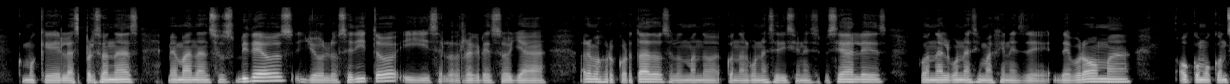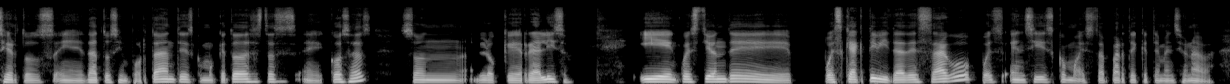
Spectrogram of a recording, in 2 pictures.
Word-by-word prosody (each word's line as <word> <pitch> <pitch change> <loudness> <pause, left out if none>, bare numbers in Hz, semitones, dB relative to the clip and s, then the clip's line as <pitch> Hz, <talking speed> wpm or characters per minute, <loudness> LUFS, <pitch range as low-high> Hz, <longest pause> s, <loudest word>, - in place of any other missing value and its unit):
Como 100 0 -3
que 100 -1 0
las 95 +1 +1
personas 110 +2 +2 0.3
me 110 - 0
mandan 105 -1 +2
sus 110 -1 -4
videos, 165 +5 +4
yo 105 -3 -2
los 100 +3 -3
edito 145 +7 +2
y 95 -3 -4
se - - -6
los 80 +2 -5
regreso 95 +2 -2
ya 90 -2 -1 0.3
a - - -4
lo - - +4
mejor 120 -3 +1
cortados, 115 +3 +1
se 115 - -5
los 100 0 -3
mando, 100 0 -2
ah, - - -8
con 95 -2 -4
algunas 100 +2 -2
ediciones 90 +1 -3
especiales, 115 +3 0 0.3
con 105 0 0
algunas 105 +1 +1
imágenes 95 -3 -2
de 85 -4 -4
de 95 -1 -2
broma 125 +3 +2 0.5
o 110 - +1
como 105 -2 +2
con 105 +1 0
ciertos, 105 -3 -1
eh, 95 -2 -2
datos 100 -1 0
importantes, 115 +6 0
como 100 -1 -4
que 100 - -3
todas 120 0 +4
estas, 120 +1 -4
eh, 85 -2 -5
cosas 135 - +1 0.3
son 100 -3 -1
lo 100 -1 -1
que 95 -1 0
realizo. 105 +3 +2 0.7
Y 125 -1 +7
en 115 - +2
cuestión 125 +1 +3
de, 115 -8 +1 0.3
pues, 110 +1 +2
qué 115 - +3
actividades 110 -3 +3
hago, 135 - +3
pues 105 +1 -5
en 110 -1 -1
sí 115 +1 0
es 110 0 -5
como 105 -5 -3
esta 95 +4 -5
parte 100 +1 -3
que - - -6
te 90 - -7
mencionaba. 85 -3 -4
105 Hz, 170 wpm, -21 LUFS, 95-120 Hz, 0.7 s, Y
